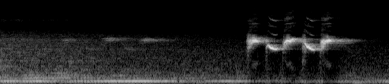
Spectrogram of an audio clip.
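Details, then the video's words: Caged greater green leafbird at home singing a quick phrase of five or six rippling, bouncing whistled notes after a few soft faint notes, with a steady low mechanical hum. "Cucak ijo sehat, suara jernih"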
